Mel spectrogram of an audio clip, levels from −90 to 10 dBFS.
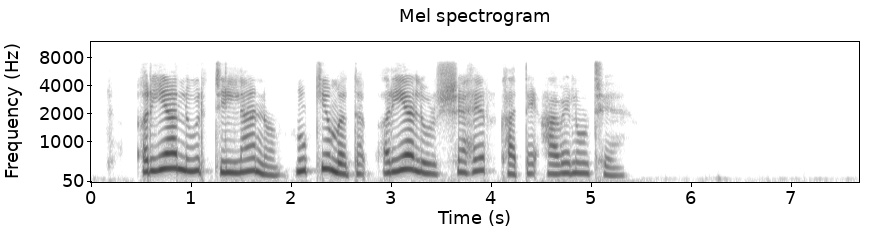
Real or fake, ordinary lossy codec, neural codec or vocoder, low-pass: fake; none; codec, 16 kHz, 2 kbps, X-Codec, HuBERT features, trained on LibriSpeech; 7.2 kHz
